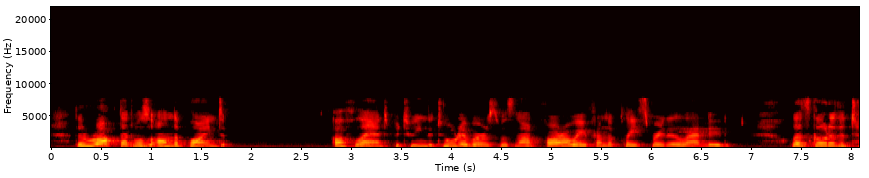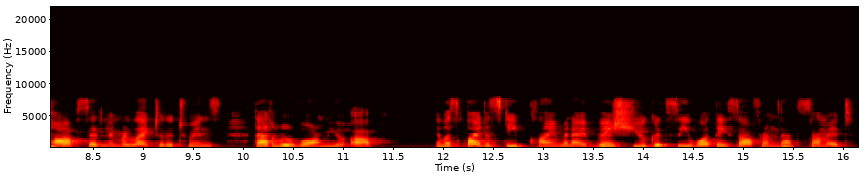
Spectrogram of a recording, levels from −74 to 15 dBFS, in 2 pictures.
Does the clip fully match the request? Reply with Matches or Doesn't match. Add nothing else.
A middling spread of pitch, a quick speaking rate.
Doesn't match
